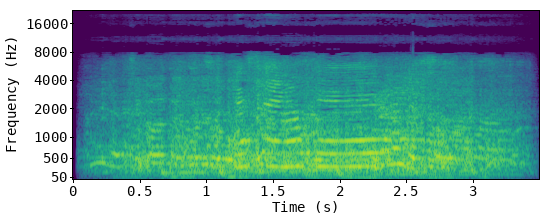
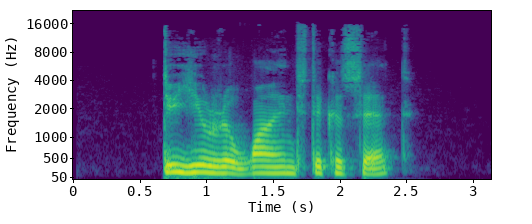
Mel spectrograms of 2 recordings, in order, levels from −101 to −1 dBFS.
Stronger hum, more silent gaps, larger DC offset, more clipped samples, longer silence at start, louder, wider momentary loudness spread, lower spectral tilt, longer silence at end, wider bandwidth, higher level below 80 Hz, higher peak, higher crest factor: neither; neither; neither; neither; second, 0.1 s vs 0.7 s; about the same, -15 LUFS vs -14 LUFS; first, 12 LU vs 9 LU; second, -5 dB/octave vs -8 dB/octave; second, 0.05 s vs 0.8 s; second, 8.2 kHz vs 15 kHz; first, -42 dBFS vs -54 dBFS; about the same, 0 dBFS vs -2 dBFS; about the same, 16 dB vs 14 dB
